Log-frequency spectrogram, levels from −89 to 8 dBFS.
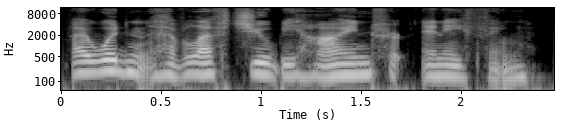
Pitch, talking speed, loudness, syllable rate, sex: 150 Hz, 195 wpm, -19 LUFS, 4.8 syllables/s, female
